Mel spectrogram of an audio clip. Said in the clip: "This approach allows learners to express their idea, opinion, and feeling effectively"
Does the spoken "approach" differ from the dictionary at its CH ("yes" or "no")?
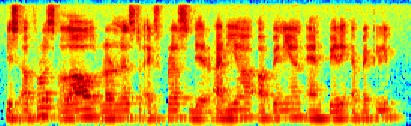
yes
